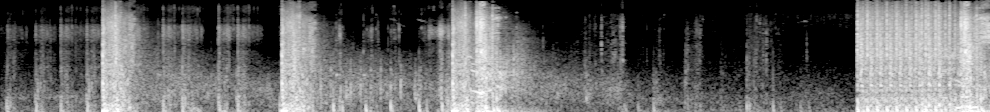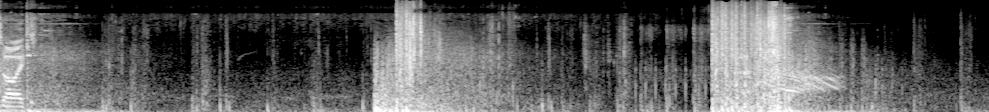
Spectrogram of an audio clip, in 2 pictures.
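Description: Rifle shots fire in loud bursts.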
